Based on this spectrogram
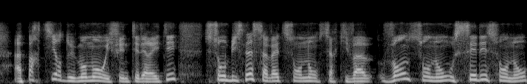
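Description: The sound is dry and close with no echo as a man speaks at a high pitch with lively intonation. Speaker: journalist. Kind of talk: radio interview.

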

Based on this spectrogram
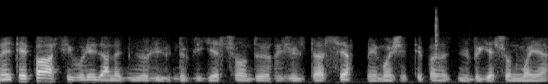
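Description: This man's voice sits very deep and low, with ordinary pitch variation. He keeps a moderate pace and hardly any pauses. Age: 60s. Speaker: radio caller. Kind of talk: personal confession on call-in radio. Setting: phone call. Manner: halting, hesitant.

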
